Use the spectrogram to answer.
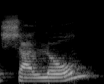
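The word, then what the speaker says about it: שלום: When you see the letter O, it's going to be pronounced as O, like in Shalom.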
